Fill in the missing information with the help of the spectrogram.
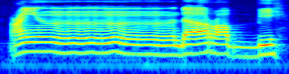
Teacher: Maka bacanya itu disamarkan, didengungkan. Nah, akan tetapi di sini samarnya itu lebih dominan dia. Jadi lebih condong berbunyi n tapi disamarkan. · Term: ikhfa hakiki aqrab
